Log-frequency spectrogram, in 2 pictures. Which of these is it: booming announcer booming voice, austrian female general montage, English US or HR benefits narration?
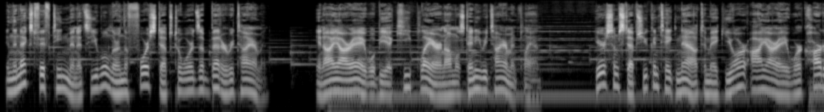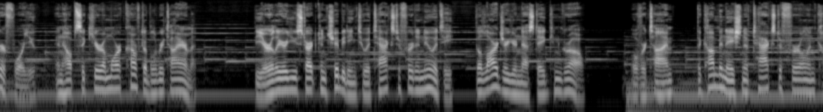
HR benefits narration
